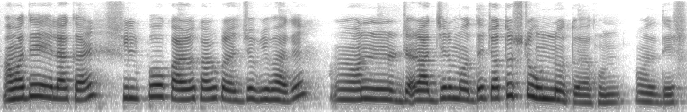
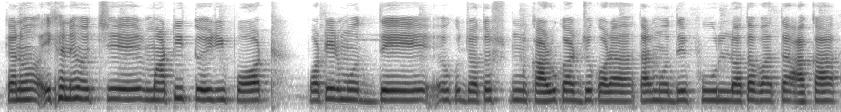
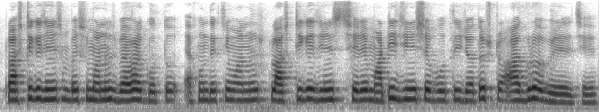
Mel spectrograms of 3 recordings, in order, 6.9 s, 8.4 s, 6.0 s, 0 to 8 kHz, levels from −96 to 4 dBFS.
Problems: none marked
